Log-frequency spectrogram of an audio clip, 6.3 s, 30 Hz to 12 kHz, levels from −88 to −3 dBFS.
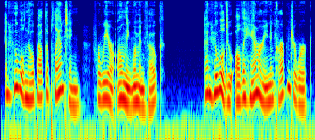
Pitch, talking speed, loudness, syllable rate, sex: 180 Hz, 210 wpm, -17 LUFS, 6.4 syllables/s, female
